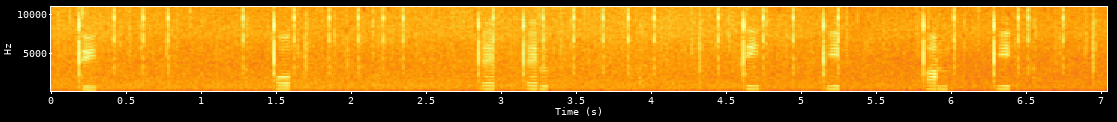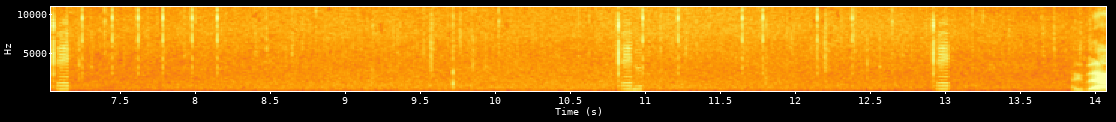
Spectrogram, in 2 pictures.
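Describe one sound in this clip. Short soft blips sound as letters are typed on a game keyboard.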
